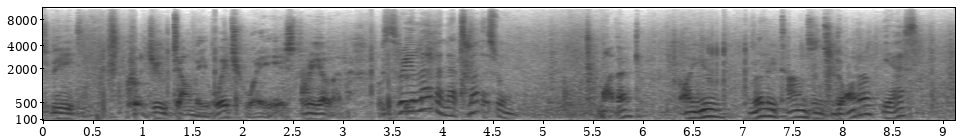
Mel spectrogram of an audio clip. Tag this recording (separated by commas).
Speech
